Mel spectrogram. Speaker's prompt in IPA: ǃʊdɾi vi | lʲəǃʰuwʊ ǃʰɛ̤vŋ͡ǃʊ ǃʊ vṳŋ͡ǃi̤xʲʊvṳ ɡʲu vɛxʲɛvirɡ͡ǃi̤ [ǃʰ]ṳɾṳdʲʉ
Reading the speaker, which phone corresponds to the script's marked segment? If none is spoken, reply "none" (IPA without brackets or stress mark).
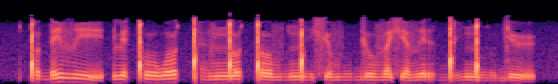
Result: ŋ͡ǃ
